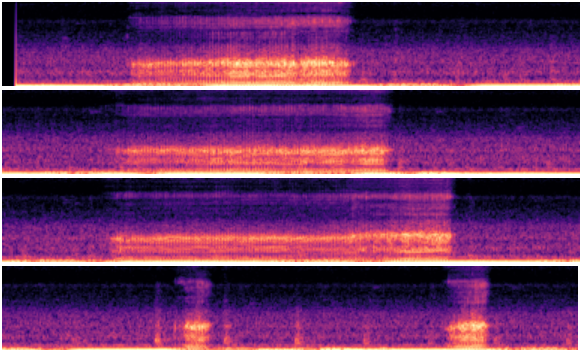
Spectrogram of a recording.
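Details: Village cat (kucing kampung) asleep, snoring loudly: deep rumbling breaths below the midrange, each long drawn snore lasting about two seconds with a brighter raspy layer on top, separated by short pauses, several cycles in a row.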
